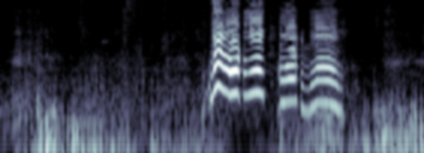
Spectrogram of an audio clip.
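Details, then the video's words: Pet Moluccan cockatoo on a walk to the park, chattering with people it meets; loud harmonic squawked syllables, two longer rising-falling notes then two shorter ones, with a person speaking softly before and after. "Max is Feeling Talkative at the Park"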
